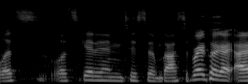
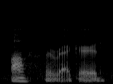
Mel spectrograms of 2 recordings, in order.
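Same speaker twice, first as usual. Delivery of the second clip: whispered aside; 3 semitones lower, 8 dB quieter than usual. Real, not acted. Secret saved for after recording.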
